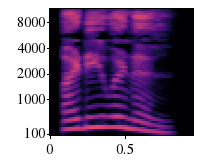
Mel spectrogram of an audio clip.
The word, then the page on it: ಅಡಿವಣಲ್: Kannada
